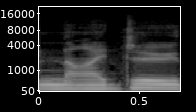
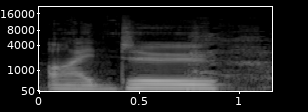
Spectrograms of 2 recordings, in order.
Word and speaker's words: Naidoo: So I would get people not being able to pronounce it correctly and say, instead of Indira Naidoo, they'd say Indira I do, or Indira I don't mind if I do.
